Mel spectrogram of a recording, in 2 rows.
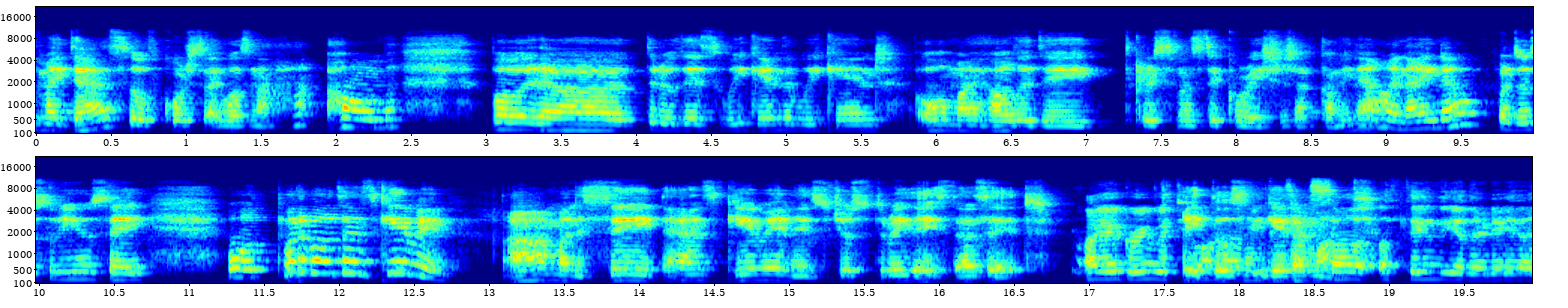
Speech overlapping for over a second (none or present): present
